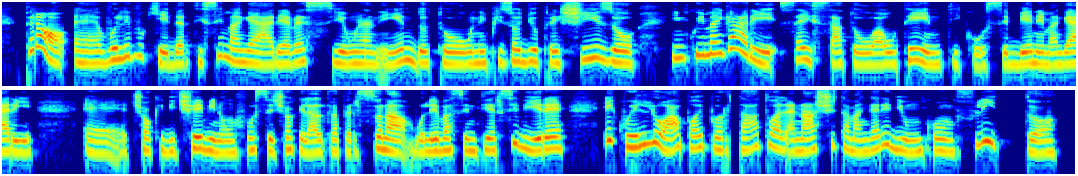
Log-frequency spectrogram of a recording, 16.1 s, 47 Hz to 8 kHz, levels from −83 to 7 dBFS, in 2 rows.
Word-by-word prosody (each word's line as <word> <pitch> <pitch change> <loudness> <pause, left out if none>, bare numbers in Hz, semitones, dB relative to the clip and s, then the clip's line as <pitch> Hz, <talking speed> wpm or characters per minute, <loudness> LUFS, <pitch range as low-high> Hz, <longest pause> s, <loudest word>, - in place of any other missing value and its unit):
Però, - - +6
ehm, 195 -1 -2
volevo 260 +7 +1
chiederti 190 -7 -3
se 300 +9 -2
magari 195 -6 0
avessi 200 +1 -2
un 190 0 +1
aneddoto, 195 0 -1
un 190 +1 -1
episodio 215 +2 -1
preciso 210 0 +1 0.2
in 265 -1 -4
cui 315 +4 -2
magari 370 +2 +3
sei 240 -9 -1
stato 185 -3 -3
autentico, 185 -3 -2
sebbene 185 +1 0
magari, 180 0 +1 0.3
ehm, 170 -4 -6
ciò 205 - -2
che 205 - -8
dicevi 200 +2 +3
non 180 0 -3
fosse 210 +1 -2
ciò 215 +4 -1
che 205 - -3
l'altra 180 +1 -1
persona 190 +1 +3
voleva 195 +3 +2
sentirsi 205 +6 -1
dire, 225 -1 +4 0.3
e 375 - +3
quello 280 -1 +3
ha - - +4
poi 235 +1 -2
portato 220 +4 -4
alla 210 -5 +1
nascita 220 +6 0
magari 215 +7 -2
di 220 - -2
un 190 0 -2
conflitto. 200 - -2
205 Hz, 165 wpm, -21 LUFS, 190-235 Hz, 0.3 s, Però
